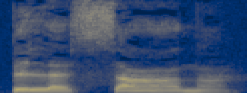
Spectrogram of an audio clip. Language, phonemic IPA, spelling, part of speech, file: Navajo, /pɪ̀lɑ̀sɑ̂ːnɑ̀/, bilasáana, noun, Nv-bilasáana.ogg
- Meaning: apple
